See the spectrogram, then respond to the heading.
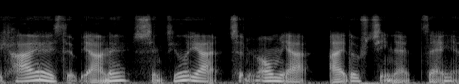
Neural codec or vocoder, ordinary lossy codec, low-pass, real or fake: autoencoder, 22.05 kHz, a latent of 192 numbers a frame, VITS, trained on many speakers; Opus, 24 kbps; 9.9 kHz; fake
